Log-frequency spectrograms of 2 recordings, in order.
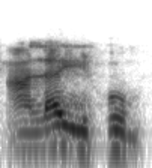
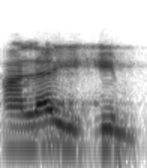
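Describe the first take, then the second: First: The last syllable is said with a 'u' vowel. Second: The last syllable is said with an 'i' vowel. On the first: This is the reading of Ya'qub. "tapi hum" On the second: This is the reading of most reciters. "tidak membaca him dengan kasroh"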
